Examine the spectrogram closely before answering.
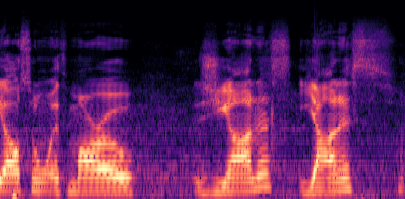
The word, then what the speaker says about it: Giannis: went with Maro gianis Giannis as they say Yannis ymo how many times am I going to mispronounce that jannis acmo an TMO ISO um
